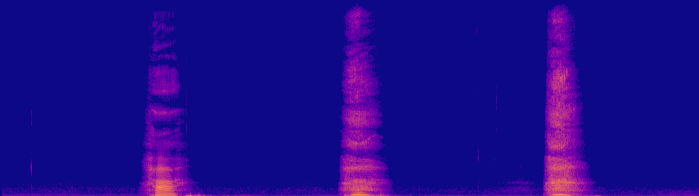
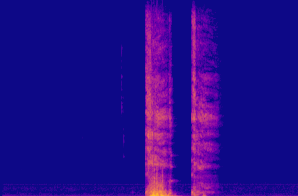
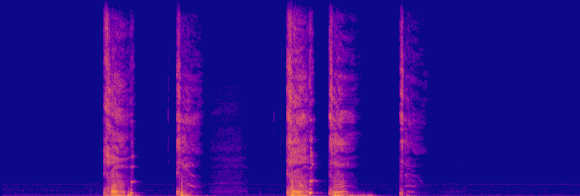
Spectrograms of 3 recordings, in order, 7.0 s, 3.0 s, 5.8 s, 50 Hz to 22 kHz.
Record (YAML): exhalation_length: 7.0 s
exhalation_amplitude: 10756
exhalation_signal_mean_std_ratio: 0.31
cough_length: 3.0 s
cough_amplitude: 32768
cough_signal_mean_std_ratio: 0.23
three_cough_length: 5.8 s
three_cough_amplitude: 32767
three_cough_signal_mean_std_ratio: 0.29
survey_phase: beta (2021-08-13 to 2022-03-07)
age: 18-44
gender: Female
wearing_mask: 'No'
symptom_none: true
symptom_onset: 10 days
smoker_status: Never smoked
respiratory_condition_asthma: false
respiratory_condition_other: false
recruitment_source: REACT
submission_delay: 0 days
covid_test_result: Negative
covid_test_method: RT-qPCR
